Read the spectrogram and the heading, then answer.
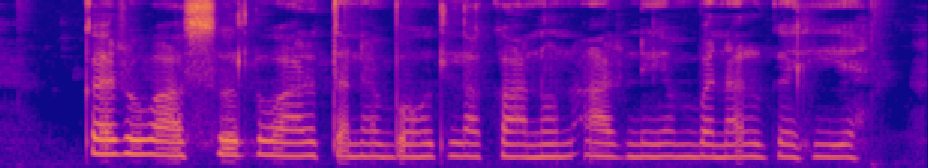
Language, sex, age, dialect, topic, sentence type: Magahi, female, 51-55, Northeastern/Surjapuri, banking, statement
